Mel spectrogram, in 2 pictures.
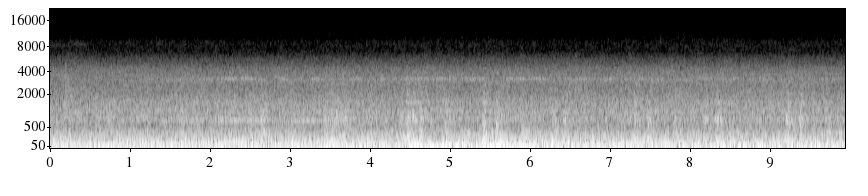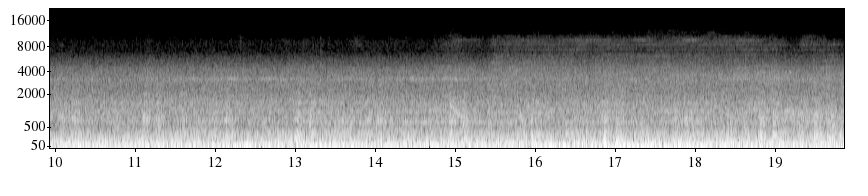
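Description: A local train on the Minobu Line, running from Shibakawa to Minobu, runs steadily along the line, a loud continuous rumble and roar of wheels on rails with faint rhythmic clatter and occasional squeaks, with no voices.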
